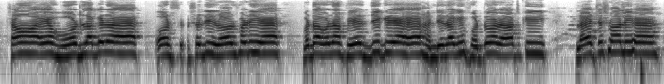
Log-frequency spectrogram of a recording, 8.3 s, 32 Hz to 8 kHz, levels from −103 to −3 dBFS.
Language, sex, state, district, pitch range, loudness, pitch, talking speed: Marwari, male, Rajasthan, Nagaur, 225-250 Hz, -12 LUFS, 240 Hz, 190 wpm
